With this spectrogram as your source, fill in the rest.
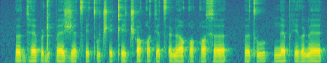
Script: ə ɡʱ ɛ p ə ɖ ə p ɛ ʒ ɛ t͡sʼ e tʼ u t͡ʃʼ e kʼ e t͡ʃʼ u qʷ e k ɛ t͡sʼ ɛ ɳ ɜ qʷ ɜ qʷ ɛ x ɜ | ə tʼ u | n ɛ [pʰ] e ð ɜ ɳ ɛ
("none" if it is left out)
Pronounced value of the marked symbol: pʰ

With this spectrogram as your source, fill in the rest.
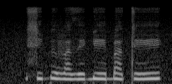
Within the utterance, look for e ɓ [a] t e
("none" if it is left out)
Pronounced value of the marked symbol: a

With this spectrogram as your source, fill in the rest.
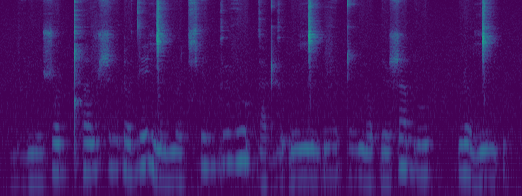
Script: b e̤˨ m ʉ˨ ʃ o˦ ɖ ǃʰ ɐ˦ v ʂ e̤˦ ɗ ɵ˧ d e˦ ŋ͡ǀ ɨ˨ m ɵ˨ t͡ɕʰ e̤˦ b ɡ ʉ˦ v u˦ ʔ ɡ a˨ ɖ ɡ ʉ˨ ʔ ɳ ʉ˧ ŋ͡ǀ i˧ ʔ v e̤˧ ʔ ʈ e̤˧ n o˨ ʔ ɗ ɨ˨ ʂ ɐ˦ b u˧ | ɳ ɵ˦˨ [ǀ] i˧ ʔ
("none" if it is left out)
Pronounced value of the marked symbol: ŋ͡ǀ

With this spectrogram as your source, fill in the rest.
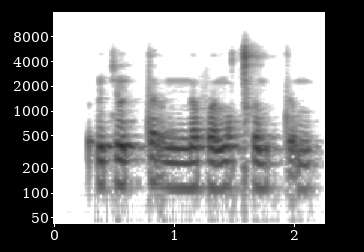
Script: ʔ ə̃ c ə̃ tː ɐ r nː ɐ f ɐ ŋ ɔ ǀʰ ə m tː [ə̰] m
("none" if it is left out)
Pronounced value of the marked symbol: ə̰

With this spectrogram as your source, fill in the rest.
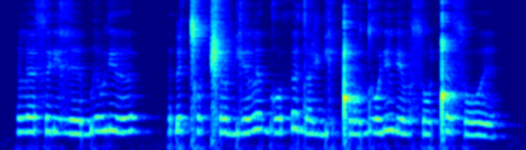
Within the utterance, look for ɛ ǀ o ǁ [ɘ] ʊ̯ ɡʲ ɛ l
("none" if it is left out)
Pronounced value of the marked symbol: ɘ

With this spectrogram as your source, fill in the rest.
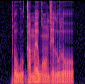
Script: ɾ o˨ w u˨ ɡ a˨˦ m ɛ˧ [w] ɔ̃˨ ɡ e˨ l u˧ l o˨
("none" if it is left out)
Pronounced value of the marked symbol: w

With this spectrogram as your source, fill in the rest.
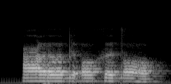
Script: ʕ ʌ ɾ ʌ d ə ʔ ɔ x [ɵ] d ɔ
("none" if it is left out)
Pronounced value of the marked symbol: ə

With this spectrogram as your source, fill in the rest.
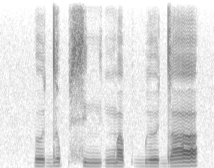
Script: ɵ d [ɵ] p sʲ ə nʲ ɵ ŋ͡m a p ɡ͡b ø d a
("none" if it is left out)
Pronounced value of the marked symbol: ə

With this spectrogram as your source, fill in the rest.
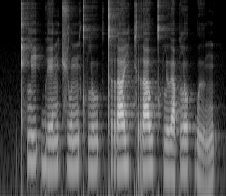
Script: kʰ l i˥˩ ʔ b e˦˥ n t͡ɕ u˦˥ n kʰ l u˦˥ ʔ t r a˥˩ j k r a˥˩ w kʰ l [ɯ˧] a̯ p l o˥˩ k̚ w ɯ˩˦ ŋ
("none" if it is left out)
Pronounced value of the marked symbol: ɯ˧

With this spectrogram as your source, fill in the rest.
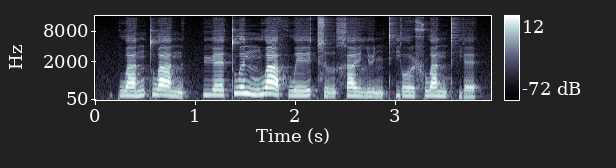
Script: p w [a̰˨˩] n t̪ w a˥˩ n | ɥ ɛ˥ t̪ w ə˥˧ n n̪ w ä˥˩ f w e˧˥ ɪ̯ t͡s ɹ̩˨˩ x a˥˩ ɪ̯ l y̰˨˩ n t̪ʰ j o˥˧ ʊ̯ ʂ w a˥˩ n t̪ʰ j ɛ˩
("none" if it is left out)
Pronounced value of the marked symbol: a˧˥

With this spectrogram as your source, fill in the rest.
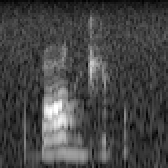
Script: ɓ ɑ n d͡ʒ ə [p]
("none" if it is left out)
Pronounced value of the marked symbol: p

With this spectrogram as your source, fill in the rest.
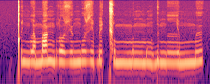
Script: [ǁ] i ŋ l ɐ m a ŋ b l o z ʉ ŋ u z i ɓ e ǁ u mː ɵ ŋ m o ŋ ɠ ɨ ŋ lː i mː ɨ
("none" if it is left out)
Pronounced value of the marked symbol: ǃ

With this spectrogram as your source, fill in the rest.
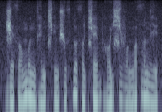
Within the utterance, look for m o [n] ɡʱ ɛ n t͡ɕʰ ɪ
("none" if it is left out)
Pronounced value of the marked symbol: n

